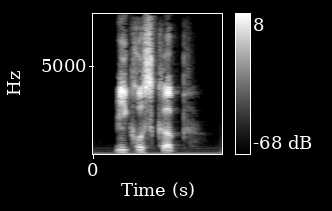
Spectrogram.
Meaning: microscope
- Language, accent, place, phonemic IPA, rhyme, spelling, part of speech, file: French, France, Lyon, /mi.kʁɔs.kɔp/, -ɔp, microscope, noun, LL-Q150 (fra)-microscope.wav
